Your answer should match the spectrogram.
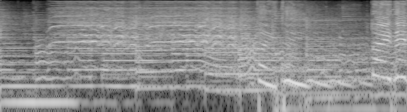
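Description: Instrumental backing music for a Vietnamese cải lương duet, holding sustained notes, with a horse whinny sound effect about halfway through that wavers and slides downward in pitch.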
